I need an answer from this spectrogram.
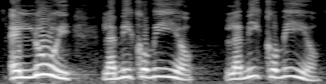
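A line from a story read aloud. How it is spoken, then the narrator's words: Exclaimed. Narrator (Italian): la voce del signor Crummles esclamare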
